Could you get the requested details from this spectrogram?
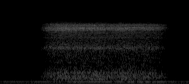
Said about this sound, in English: Breathing in.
